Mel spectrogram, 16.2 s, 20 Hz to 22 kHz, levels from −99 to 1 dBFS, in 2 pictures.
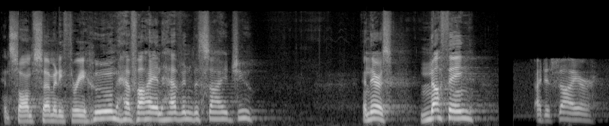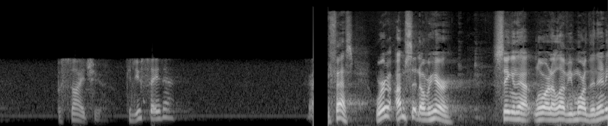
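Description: Input switched to a poorer device, 6.65 to 12.50 s: after a 200 ms silence the speech turns dull and boxy, with nothing above 3.8 kHz, drops about 10 dB, and gains new background noise about 35 dB below it, likely from recording through a narrower-band microphone or headset.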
